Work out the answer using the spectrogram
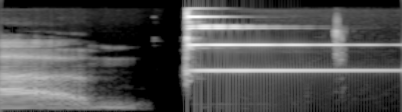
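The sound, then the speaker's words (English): A bell is struck once just after a voice stops, giving a bright, clear ringing tone that sustains and slowly fades for about a second. “Whenever somebody says trade secret, I hit the bell”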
